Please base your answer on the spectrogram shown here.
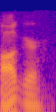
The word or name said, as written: Auger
